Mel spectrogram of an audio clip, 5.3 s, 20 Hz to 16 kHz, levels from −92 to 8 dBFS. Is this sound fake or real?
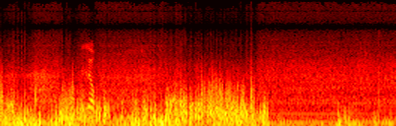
real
